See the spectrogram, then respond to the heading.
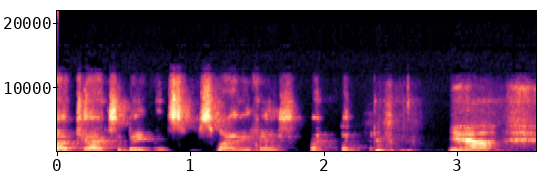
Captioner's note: laughs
